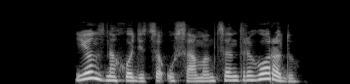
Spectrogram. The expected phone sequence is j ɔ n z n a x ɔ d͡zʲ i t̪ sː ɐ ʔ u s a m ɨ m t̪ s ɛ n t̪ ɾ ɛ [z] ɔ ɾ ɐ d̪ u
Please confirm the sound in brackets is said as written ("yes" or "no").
no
